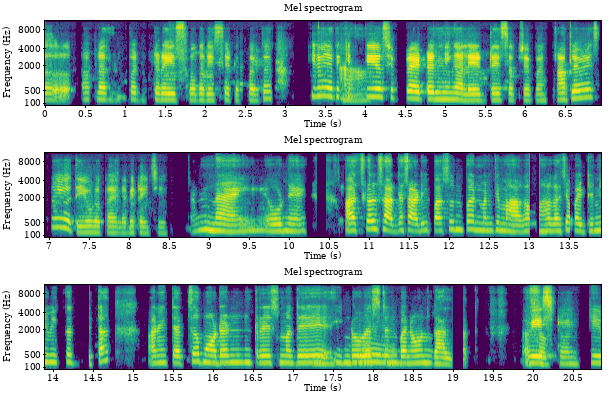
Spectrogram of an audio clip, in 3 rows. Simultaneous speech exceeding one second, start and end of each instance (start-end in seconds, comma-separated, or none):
none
